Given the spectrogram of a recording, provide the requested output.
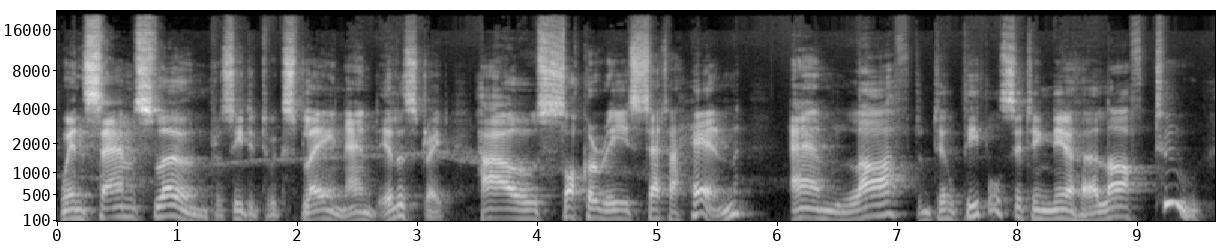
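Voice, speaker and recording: A man with a British accent reading a classic novel aloud as an expressive audiobook narrator. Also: medium pitch, slow pace. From Britain. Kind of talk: expressive literary story narration.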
